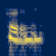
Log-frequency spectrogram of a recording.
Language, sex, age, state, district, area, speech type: Tamil, female, 30-45, Tamil Nadu, Coimbatore, rural, conversation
